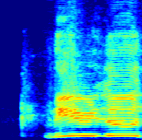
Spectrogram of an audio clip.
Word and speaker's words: MIRDO: created a system called mirdo mir though that rhymes with we're do it's weird what you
